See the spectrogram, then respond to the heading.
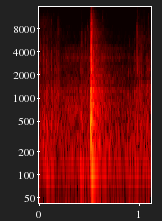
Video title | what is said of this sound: Shockingly Easy No-Knead Focaccia Bread - Bon Appétit Recipe | could you hear how crispy it is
